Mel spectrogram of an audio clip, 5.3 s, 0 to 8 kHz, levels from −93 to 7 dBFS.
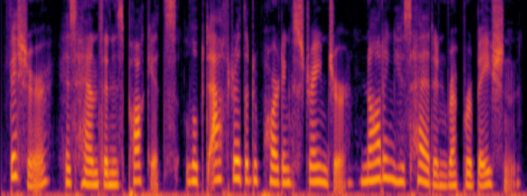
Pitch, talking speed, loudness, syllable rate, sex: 215 Hz, 180 wpm, -19 LUFS, 5.4 syllables/s, female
